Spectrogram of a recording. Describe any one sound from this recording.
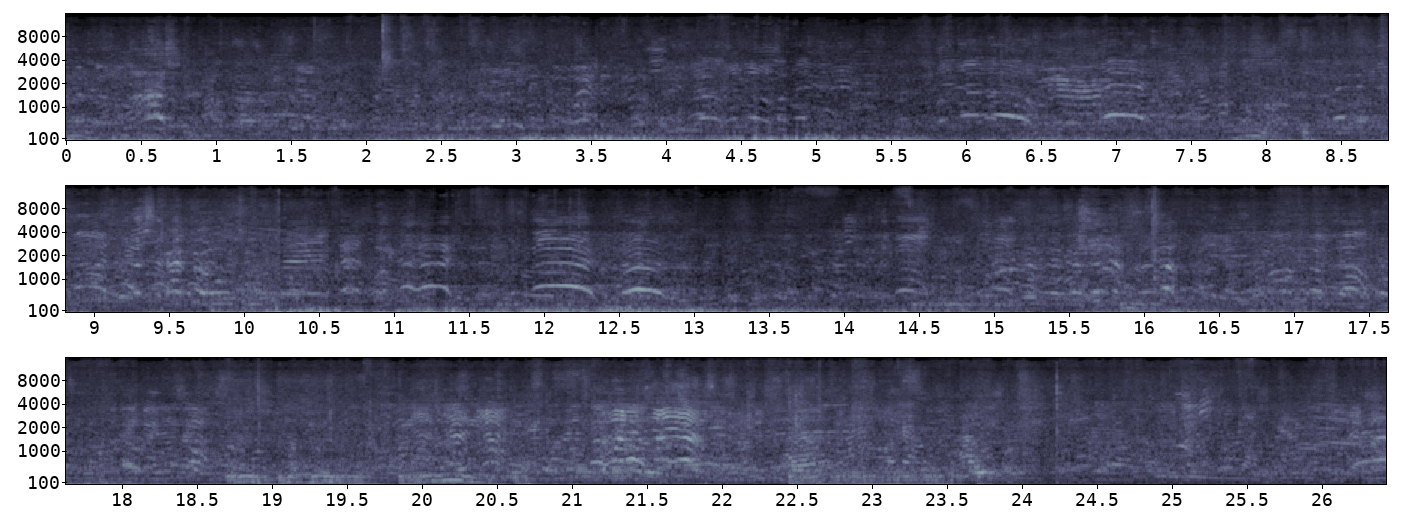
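Male players shout to each other across the pitch.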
